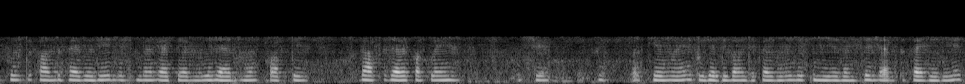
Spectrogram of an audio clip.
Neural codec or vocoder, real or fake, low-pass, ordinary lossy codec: codec, 24 kHz, 0.9 kbps, WavTokenizer, small release; fake; 3.6 kHz; none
